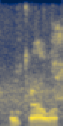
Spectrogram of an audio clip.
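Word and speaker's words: Ocala: Florida kala kala how do you say it Okala yeah and it is like a diesel but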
